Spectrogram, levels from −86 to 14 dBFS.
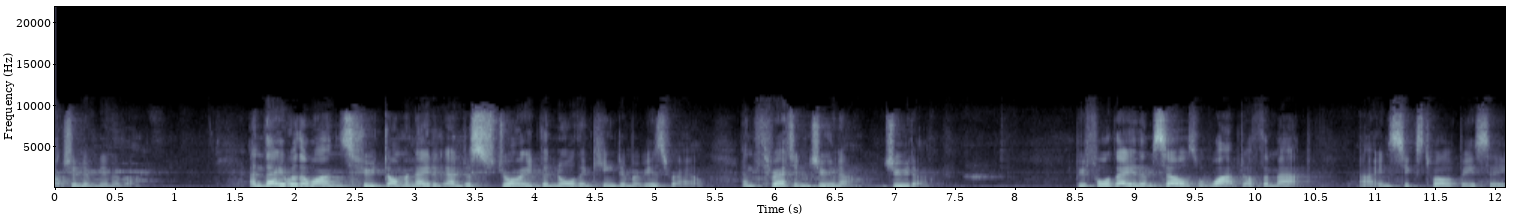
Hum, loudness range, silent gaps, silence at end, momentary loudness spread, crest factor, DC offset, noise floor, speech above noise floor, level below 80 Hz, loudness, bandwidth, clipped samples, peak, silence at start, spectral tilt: none; 6 LU; none; 0 s; 15 LU; 20 dB; under 0.1%; -50 dBFS; 29 dB; -52 dBFS; -20 LUFS; 10.5 kHz; under 0.1%; -2 dBFS; 0 s; -3.5 dB/octave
